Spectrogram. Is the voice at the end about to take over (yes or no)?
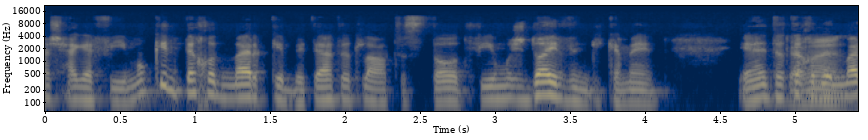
no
